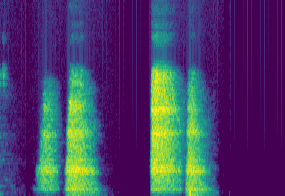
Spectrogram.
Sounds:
Sigh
